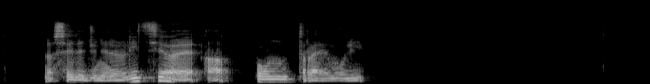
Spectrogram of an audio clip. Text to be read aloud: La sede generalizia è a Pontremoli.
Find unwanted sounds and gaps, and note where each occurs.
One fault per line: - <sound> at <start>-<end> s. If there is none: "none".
none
